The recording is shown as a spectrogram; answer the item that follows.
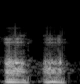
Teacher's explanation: the jaw goes down but it's not rounded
